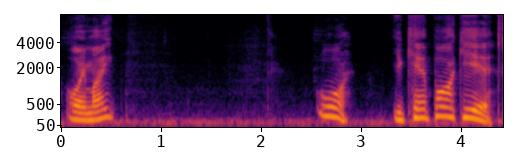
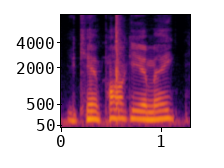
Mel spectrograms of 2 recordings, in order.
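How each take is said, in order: First: High, loud hammed-up Cockney; bad Cockney accent. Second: Bad Cockney accent. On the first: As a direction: bark it like a cartoon Cockney. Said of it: "take the funny ones that they know". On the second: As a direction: toss off a jokey Cockney. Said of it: "Like that". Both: Shown as a demonstration.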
